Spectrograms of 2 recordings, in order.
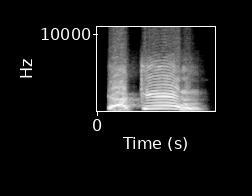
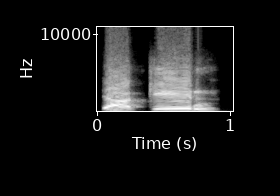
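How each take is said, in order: First: "Yakin?" asked higher, as a taunting challenge; mocking yakin. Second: Said in the usual way. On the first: Shown as a demonstration. Host daring his rival Bom Bom, taunting high "Yakin?". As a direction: push "Yakin?" up high as a dare.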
